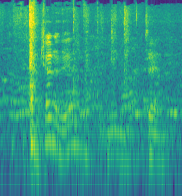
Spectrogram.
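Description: A man's voice talking, with one sharp knock about half a second in.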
